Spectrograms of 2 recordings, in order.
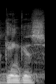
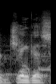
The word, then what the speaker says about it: Genghis: prodigious conqueror would attain the honorific title Chinggis Khan, nowadays pronounced in the West either as Genghis or Genghis Khan.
